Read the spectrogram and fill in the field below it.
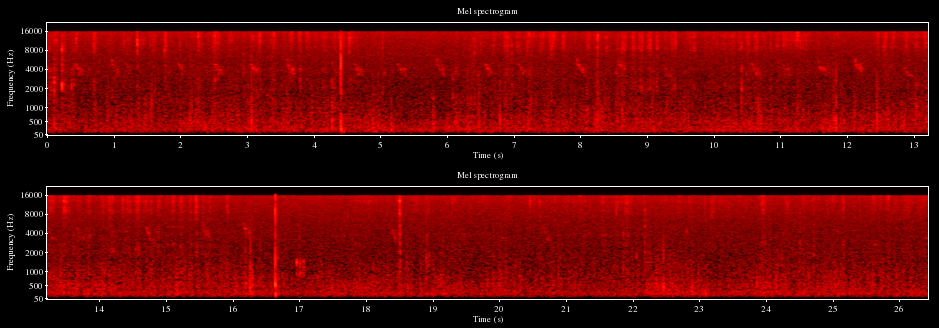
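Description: A small brush dabs and scratches faintly on a plastic model.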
